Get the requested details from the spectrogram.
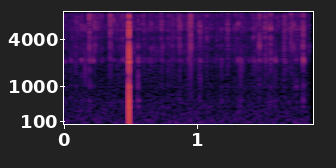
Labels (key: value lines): label: ambient
recorder: HydroMoth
